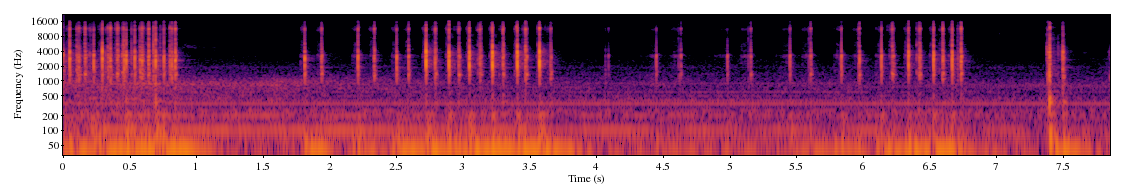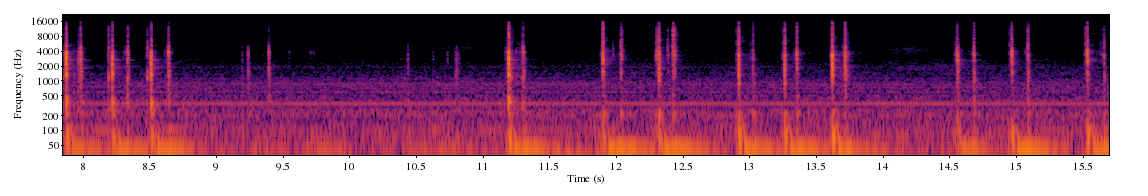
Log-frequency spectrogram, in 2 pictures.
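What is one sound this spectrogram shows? Single keys click now and then as a finger presses them one at a time.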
